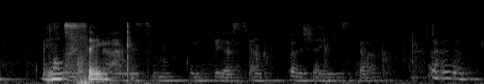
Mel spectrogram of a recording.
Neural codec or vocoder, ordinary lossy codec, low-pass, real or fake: codec, 24 kHz, 3 kbps, HILCodec; Opus, 64 kbps; 7.2 kHz; fake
